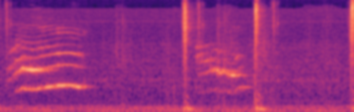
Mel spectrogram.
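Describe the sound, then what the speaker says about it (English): A cat meows in the Robocop: Rogue City video game, one long rising-falling meow followed by a shorter second one, fairly clear over a low background hum, with two sharp thuds after. "That cat must be hiding inside."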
